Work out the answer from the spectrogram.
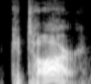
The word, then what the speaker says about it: Qatar: Mississippi, Washington State, Qatar.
